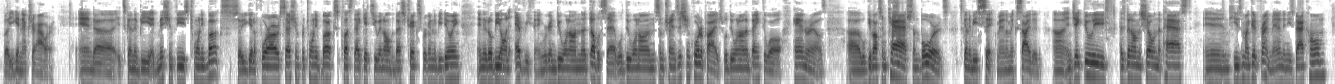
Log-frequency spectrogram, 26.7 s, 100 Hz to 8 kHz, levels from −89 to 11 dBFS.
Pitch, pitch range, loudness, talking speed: 125 Hz, 115-135 Hz, -17 LUFS, 235 wpm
